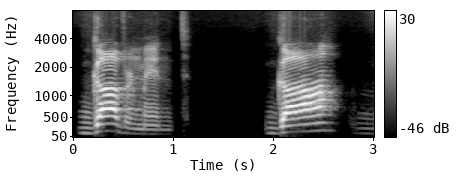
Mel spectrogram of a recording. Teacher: Fíjense cómo el primer, como les dije, la pronunciación más fuerte está en la primera sílaba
